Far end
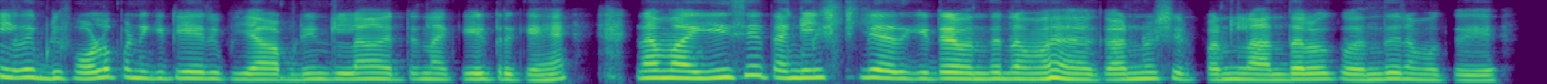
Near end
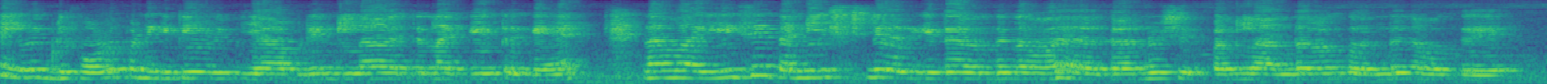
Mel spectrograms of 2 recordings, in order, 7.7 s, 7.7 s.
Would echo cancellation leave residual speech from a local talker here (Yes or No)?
No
